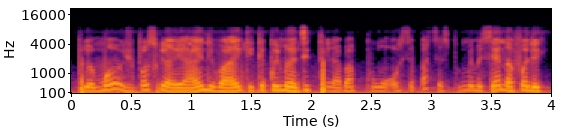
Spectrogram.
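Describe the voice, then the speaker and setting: A young woman with an Ivorian French accent, talking straight to her viewers in a casual storytime vlog, animated and stammering, scolding one moment and telling her story the next. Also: lowish voice, very fast, a little hiss or hum. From Ivory Coast.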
